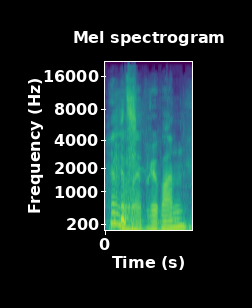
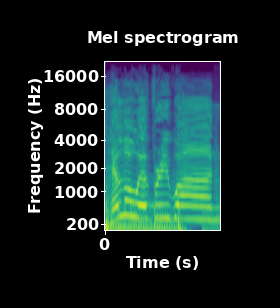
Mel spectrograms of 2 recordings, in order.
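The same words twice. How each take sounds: First: It sounds calmer and less excited. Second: It sounds overly cheerful and excited.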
